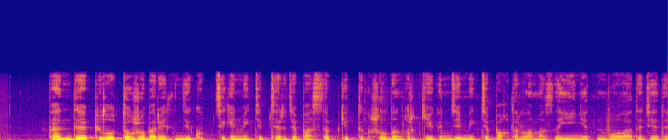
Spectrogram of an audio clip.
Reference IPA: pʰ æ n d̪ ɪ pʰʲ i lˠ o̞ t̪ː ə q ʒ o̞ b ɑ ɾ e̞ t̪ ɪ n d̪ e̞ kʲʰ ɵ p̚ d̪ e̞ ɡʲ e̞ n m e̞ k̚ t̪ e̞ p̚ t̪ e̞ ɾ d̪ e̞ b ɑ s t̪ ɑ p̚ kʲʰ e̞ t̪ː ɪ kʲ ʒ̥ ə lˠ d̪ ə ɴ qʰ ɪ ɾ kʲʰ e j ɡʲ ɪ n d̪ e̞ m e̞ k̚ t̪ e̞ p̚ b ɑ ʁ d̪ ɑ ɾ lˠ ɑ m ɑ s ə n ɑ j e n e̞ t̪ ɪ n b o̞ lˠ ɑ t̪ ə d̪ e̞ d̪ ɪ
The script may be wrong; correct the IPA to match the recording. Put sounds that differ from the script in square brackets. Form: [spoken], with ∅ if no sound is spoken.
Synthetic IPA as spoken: pʰ æ n d̪ ɪ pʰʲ i lˠ o̞ t̪ː ə q ʒ o̞ b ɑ ɾ e̞ t̪ ɪ n d̪ e̞ kʲʰ ɵ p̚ [t̪] e̞ ɡʲ e̞ n m e̞ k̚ t̪ e̞ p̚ t̪ e̞ ɾ d̪ e̞ b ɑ s t̪ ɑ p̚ kʲʰ e̞ t̪ː ɪ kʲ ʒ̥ ə lˠ d̪ ə ɴ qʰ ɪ ɾ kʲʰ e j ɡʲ ɪ n d̪ e̞ m e̞ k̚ t̪ e̞ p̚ b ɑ ʁ d̪ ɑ ɾ lˠ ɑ m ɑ s ə n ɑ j e n e̞ t̪ ɪ n b o̞ lˠ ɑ [d̪] ə d̪ e̞ d̪ ɪ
